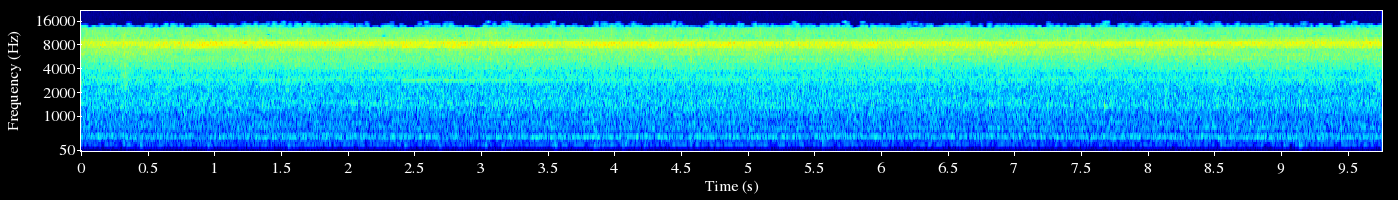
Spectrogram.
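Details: Continuous low humming drone from Japanese honey bees fanning throughout a hot day, level and unvarying, accompanied by a steady sharp background hiss.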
